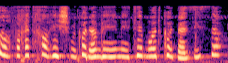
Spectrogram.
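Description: A very high, trembling voice of a nervous amateur sleuth pleading with her sister. The dub track sounds dull and lo-fi. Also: fairly even intonation, a little mellow. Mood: earnest. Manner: pleading, tremulous. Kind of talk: dubbed film acting.

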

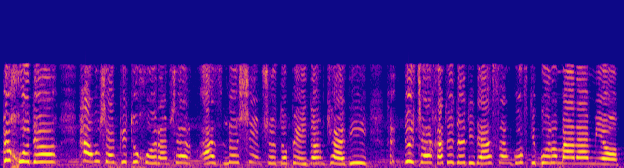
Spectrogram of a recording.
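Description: An actress playing a stubborn, quick-tempered young woman who argues back defiantly, in a drama. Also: extremely high pitch, fairly even intonation, pushed and bright, highs cut off. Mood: pleading. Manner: quarrelsome, defiant retorts. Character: stubborn, sharp-tongued young woman, easily angered. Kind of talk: broadcast drama acting.

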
